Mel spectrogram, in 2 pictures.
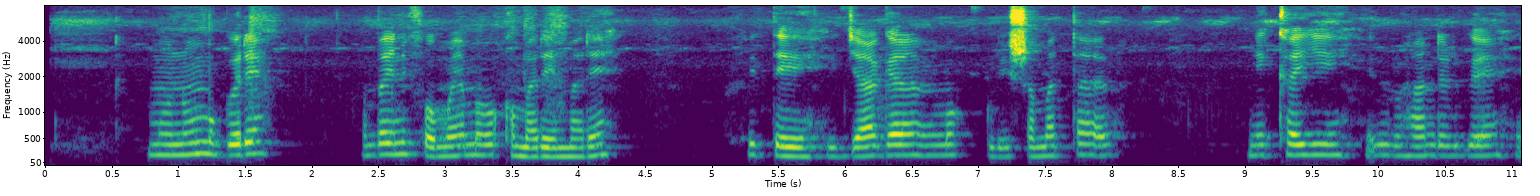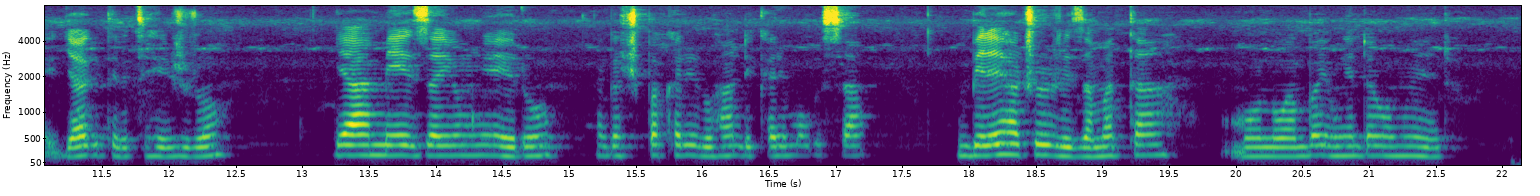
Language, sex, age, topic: Kinyarwanda, female, 18-24, finance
